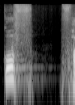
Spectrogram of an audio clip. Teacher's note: থামার কারণে জবরের পরে খালি আলিফ এক আলিফ টানটা তিন আলিফ টান হয়ে যাবে ফা বলে তিন আলিফ টান দিয়ে এই র কে ধরবে রর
